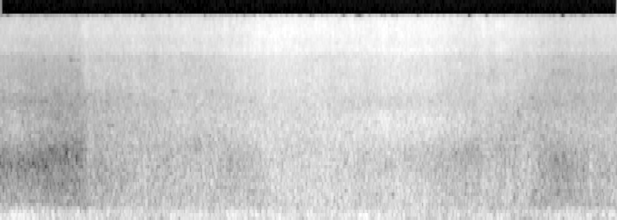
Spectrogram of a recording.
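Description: Small surf breaking and washing up a sandy beach, swelling to its loudest about three to four seconds in, over a steady low rumble of wind buffeting the microphone.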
